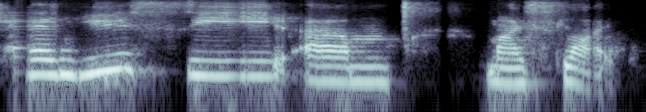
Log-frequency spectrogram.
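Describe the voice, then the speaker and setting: A woman speaks with a non-native accent. Her high voice moves in very wide pitch swings. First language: not English. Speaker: social media trainer. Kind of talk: webinar training. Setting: video call. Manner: animated.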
